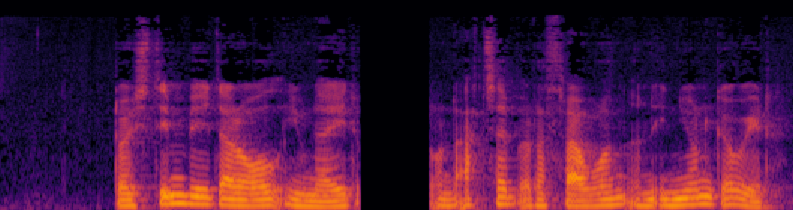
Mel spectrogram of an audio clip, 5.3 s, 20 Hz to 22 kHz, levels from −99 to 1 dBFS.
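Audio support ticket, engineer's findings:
Grainy, signal-following distortion on the speech throughout, worst on quiet syllables and decays, which roughen or sputter rather than fade cleanly. Error sits about 45 dB below the signal, consistent with roughly 10-bit rounding. Likely cause: low bit depth without dither somewhere in the capture or conversion path.

Rebuffering stall from 2.39 s to 2.86 s. Hard dropout to silence, then speech resumes at the exact point it stopped, with no content missing and about 0.47 s added. Player buffer underrun: playback halted until more data arrived from the stream.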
